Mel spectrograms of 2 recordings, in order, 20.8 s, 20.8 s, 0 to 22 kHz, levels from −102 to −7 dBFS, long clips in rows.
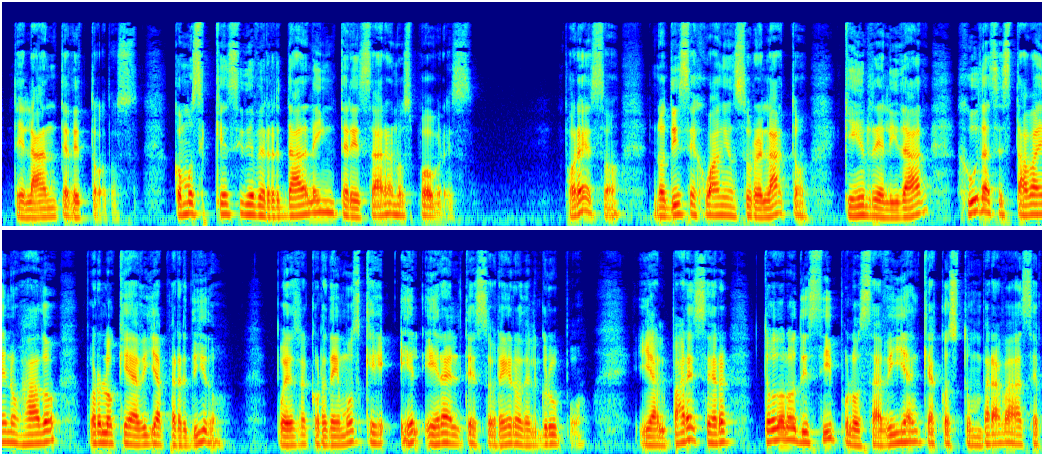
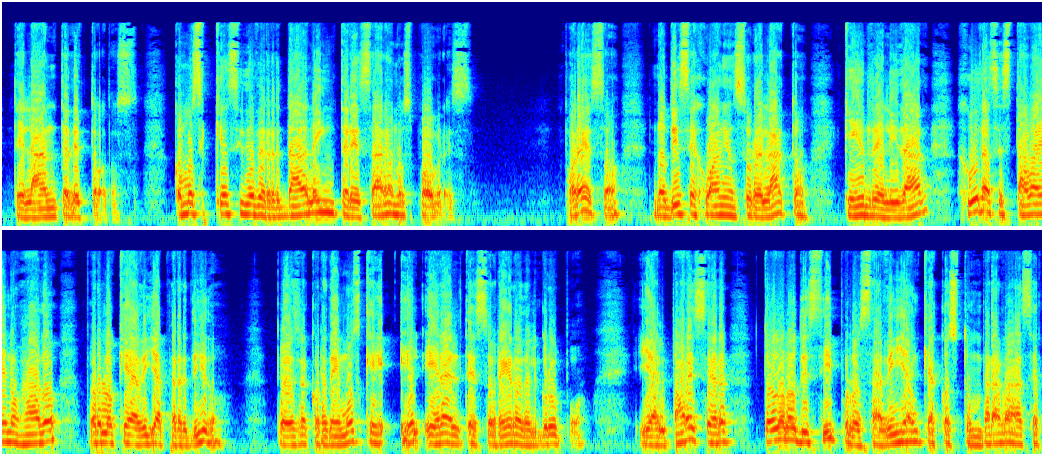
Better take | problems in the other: first | distortion; heavy; 17% of the sound clipped

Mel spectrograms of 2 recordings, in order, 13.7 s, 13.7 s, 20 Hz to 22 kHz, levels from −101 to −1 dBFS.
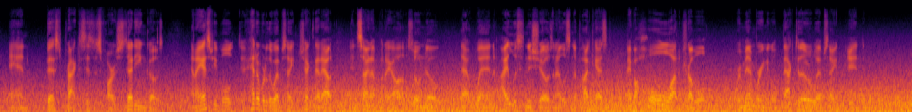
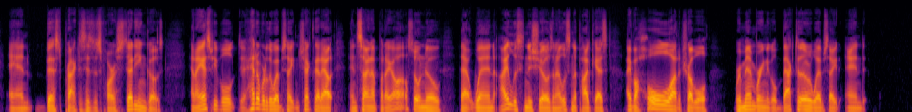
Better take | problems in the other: second | wind noise on the microphone; heavy; 3 dB below the speech

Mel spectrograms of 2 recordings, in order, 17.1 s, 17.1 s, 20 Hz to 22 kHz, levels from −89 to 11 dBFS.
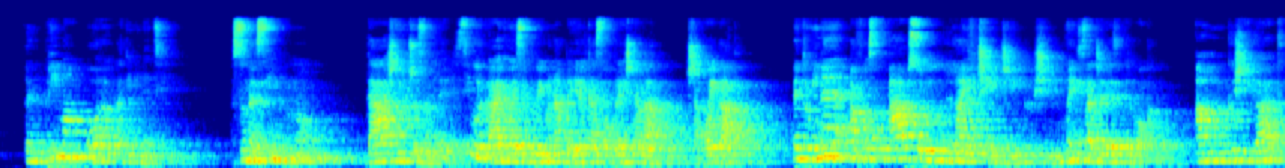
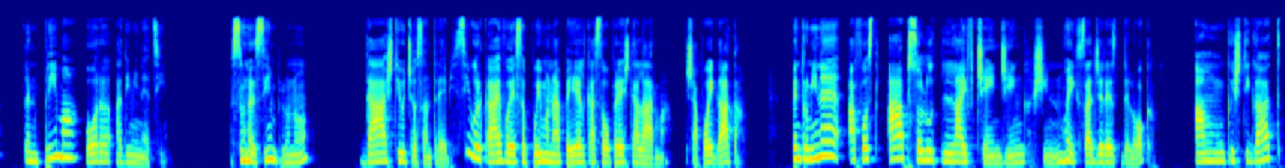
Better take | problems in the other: second | off-mic speech; far // room echo; strong; dies away in 1.7 s

